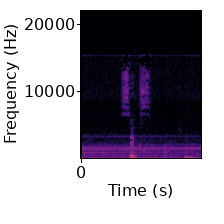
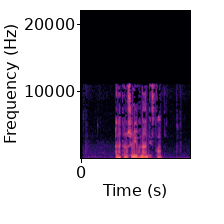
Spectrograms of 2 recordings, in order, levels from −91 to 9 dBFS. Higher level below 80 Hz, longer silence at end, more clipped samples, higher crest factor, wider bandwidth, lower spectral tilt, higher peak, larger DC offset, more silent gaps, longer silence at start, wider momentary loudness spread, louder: second, -64 dBFS vs -46 dBFS; second, 0 s vs 0.55 s; neither; about the same, 20 dB vs 20 dB; first, 16.5 kHz vs 12 kHz; about the same, -4.5 dB/octave vs -4 dB/octave; second, -26 dBFS vs -8 dBFS; neither; neither; second, 0 s vs 0.7 s; about the same, 10 LU vs 11 LU; second, -45 LUFS vs -24 LUFS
